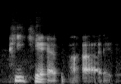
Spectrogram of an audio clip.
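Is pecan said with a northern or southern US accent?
northern. Pecan is said the northern US way.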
